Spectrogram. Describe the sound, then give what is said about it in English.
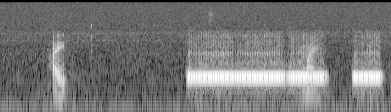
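A telephone dial tone plays while a call is dialing. The steady, even tone comes in three bursts: a long one, a shorter one right after, and a brief final one after a pause. “Is it dialing?”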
